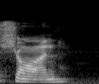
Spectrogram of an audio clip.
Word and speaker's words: Jon: And then later on in my year, because my name is Sean, but it's spelled J-O-N. – Right. – So it's like Jean.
